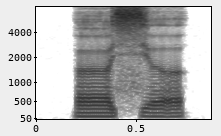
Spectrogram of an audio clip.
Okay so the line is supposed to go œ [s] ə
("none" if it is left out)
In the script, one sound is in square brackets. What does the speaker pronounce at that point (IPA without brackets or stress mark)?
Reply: sʲ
